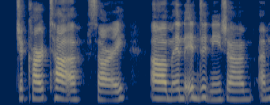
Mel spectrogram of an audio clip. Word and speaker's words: Jakarta: 4th she finished up into jakara I'm sorry if I said that wrong Indonesia Jakarta sorry um in Indonesia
